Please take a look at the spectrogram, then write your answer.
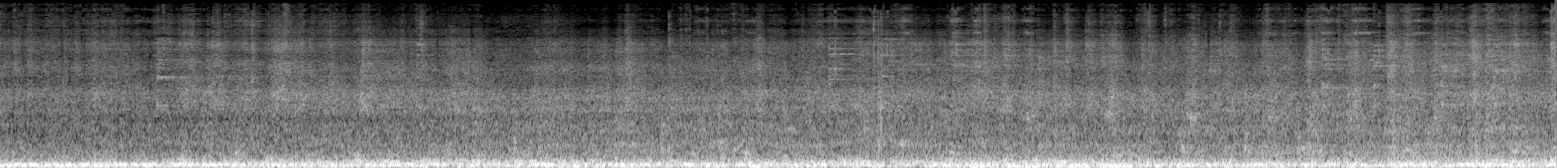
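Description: Heavy rumbling and rhythmic clatter of a long manifest freight train rolling past continuously, loud and close with deep low-frequency roar throughout.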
